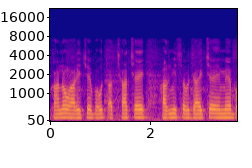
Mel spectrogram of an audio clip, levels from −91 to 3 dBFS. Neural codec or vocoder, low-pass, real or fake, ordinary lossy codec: none; none; real; none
